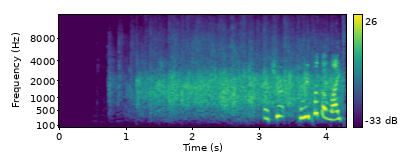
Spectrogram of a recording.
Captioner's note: audience applause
